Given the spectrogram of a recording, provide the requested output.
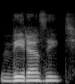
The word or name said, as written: vyraziť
